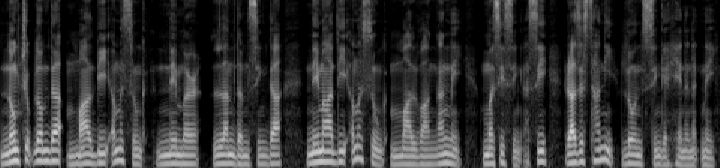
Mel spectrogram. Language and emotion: Manipuri, neutral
